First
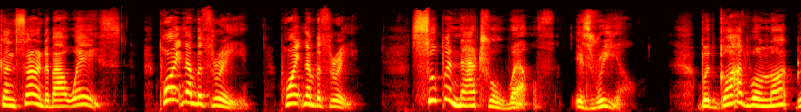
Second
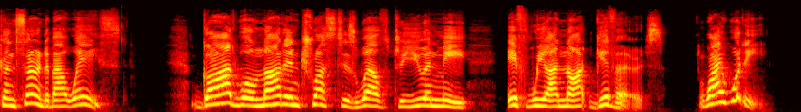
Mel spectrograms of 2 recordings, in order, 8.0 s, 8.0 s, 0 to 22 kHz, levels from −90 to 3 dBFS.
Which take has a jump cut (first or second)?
first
